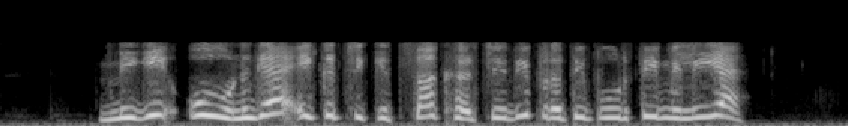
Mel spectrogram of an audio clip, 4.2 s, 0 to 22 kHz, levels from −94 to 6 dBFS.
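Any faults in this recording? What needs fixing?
Across the whole clip the speech has a rough, hissy halo and a smeared, underwater colour, and nothing survives above 5.3 kHz. This is likely Nellymoser compression: the codec spends a fixed two bits per sample on 256-sample blocks, so weak bands get no bits and are refilled with noise. The heavy damage fits a rate around 22 kbps. On a spectrogram, expect a hard ceiling at 5.3 kHz and grainy, speckled noise patches where harmonics should be. Prevent it by recording or exporting with a modern codec at a higher bitrate.

Pre-echo smears four attacks: 1.59–1.62 s, just after "मिगी हून गै" and before "चकित्सा खर्चे दी"; 2.20–2.22 s, just before "खर्चे दी"; 2.85 s; and 2.96–2.99 s, right after "चकित्सा खर्चे दी". Each lasts 12 to 24 ms. The codec spreads quantisation noise, sized for the loud onset, across the whole block, so it fills the quiet moment before the onset. 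A waveform shows a fuzzy noise ramp ahead of each transient, and a spectrogram shows a vertical smear. Prevent it with a codec that switches to short blocks on transients.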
